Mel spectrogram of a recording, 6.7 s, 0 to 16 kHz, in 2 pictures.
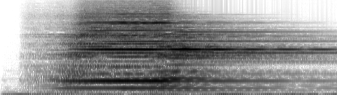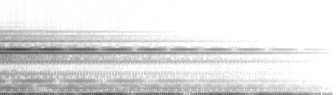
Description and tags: Cymbal recorded with Rode NT 5 Mics in the Studio. Editing with REAPER.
